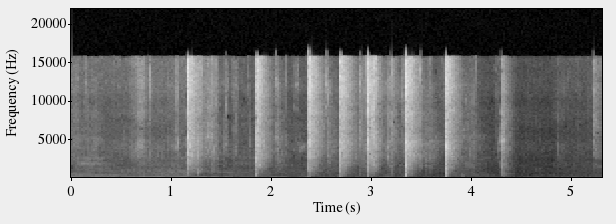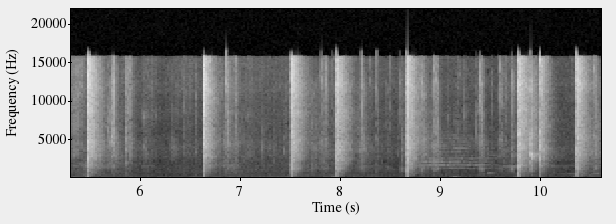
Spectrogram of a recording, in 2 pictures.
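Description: Plastic toy sword blades striking each other in a play sword fight: a string of irregular sharp cracks, a dozen or more. A low hum stops about two seconds in.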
